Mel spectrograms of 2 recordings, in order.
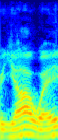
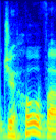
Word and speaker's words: Yahweh: source or yahwest source the j stands for yahweh or the misunderstood pronunciation jehovah which was prominent at the time and this is a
